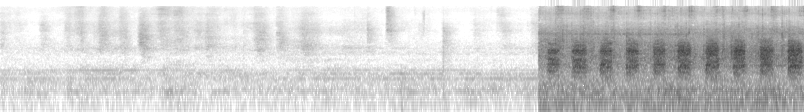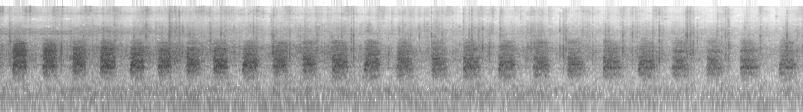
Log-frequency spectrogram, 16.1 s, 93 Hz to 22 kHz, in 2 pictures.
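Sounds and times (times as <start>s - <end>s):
model steam locomotive chuffing: 5.4s - 16.0s.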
